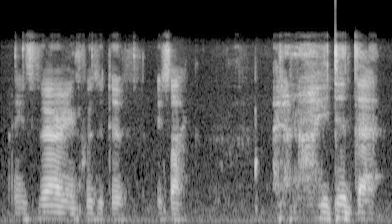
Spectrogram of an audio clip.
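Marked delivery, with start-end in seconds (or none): 2.7-3.8 quick whispered wonder; amazed whisper. Acted. Character whispering in wonder at the magic. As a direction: hush it out in awe.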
